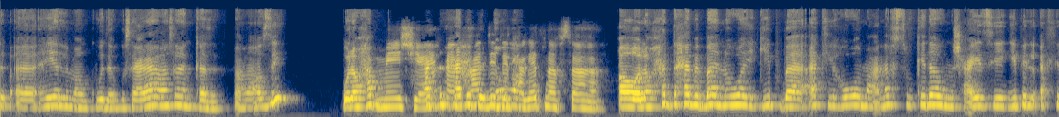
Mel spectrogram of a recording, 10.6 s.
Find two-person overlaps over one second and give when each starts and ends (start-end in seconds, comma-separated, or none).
3.7-5.3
